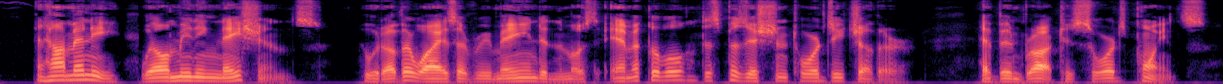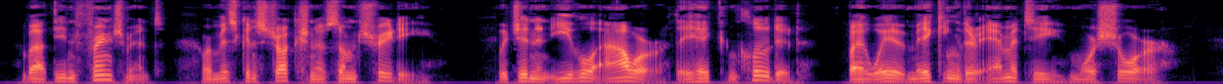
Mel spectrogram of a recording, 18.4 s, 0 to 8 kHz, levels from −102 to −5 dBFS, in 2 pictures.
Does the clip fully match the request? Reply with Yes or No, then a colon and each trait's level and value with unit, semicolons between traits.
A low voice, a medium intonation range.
Yes: low, 115 Hz; average, 3.8 semitones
